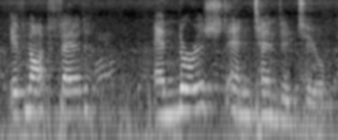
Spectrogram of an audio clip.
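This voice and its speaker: Amid crowd noise and audible room echo, a woman with an American accent speaks at a very slow pace in a fairly high pitch. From United States. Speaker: political activist. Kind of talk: rally speech. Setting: outdoor stage with crowd. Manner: loud; impassioned.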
